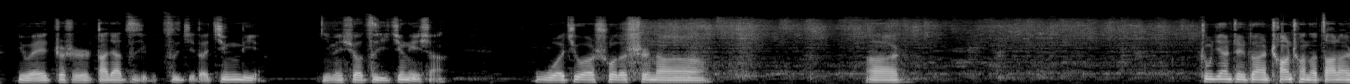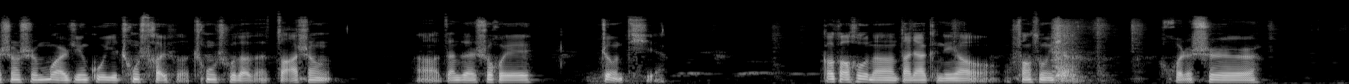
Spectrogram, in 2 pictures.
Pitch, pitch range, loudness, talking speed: 110 Hz, 105-155 Hz, -21 LUFS, 175 characters per minute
